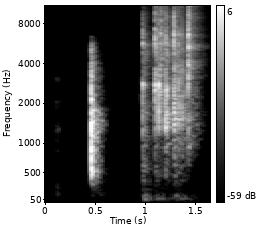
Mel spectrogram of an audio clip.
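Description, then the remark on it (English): A single sharp clack, then a quick run of rattling clicks and light thuds as dice tumble across a hard table and settle, rolling a 6 for a contested strength check. Fairly quiet, no voices. “I rolled a 6 on the dice for a 12 total.”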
